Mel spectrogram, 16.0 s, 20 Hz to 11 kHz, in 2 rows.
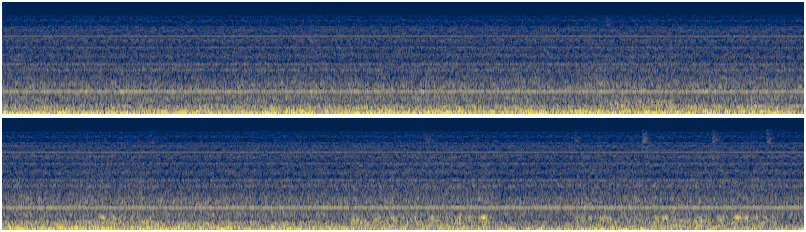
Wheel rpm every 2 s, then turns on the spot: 0, 0, 0, 0, 0, 0, 0, 0.
none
